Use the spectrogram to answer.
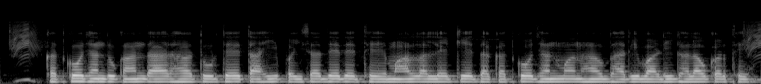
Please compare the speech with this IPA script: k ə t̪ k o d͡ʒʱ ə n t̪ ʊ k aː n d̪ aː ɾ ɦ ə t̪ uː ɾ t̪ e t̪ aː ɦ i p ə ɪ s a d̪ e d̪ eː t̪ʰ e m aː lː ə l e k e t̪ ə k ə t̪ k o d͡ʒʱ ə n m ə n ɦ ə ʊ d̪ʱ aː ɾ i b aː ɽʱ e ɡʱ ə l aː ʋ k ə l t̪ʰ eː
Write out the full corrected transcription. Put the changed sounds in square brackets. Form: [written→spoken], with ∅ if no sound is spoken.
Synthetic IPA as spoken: k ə t̪ k o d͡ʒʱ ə n [t̪→d̪] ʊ k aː n d̪ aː ɾ ɦ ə t̪ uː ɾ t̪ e t̪ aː ɦ i p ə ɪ s a d̪ e d̪ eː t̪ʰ e m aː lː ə l e k e t̪ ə k ə t̪ k o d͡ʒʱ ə n m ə n ɦ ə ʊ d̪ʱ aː ɾ i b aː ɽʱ [e→i] ɡʱ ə l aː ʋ k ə [l→ɾ] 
